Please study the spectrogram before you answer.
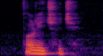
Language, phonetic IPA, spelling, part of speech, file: Polish, [pɔˈlʲit͡ʃɨt͡ɕ], policzyć, verb, LL-Q809 (pol)-policzyć.wav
